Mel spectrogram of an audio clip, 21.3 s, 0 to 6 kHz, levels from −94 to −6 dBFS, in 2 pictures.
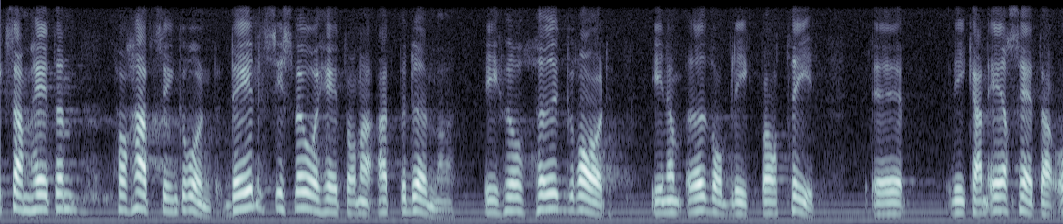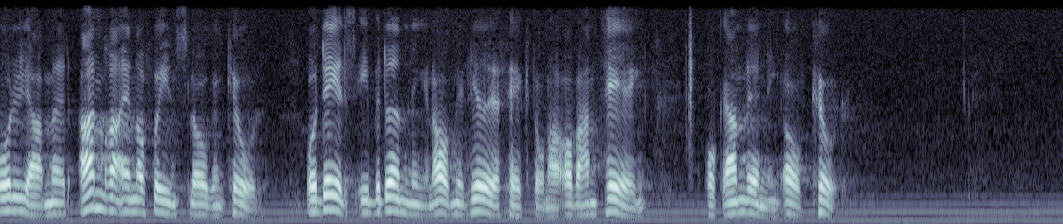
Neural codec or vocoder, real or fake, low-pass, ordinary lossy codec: none; real; 5.4 kHz; none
